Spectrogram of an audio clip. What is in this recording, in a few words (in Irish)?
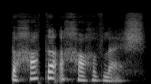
do hata a chaitheamh leis, Irish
